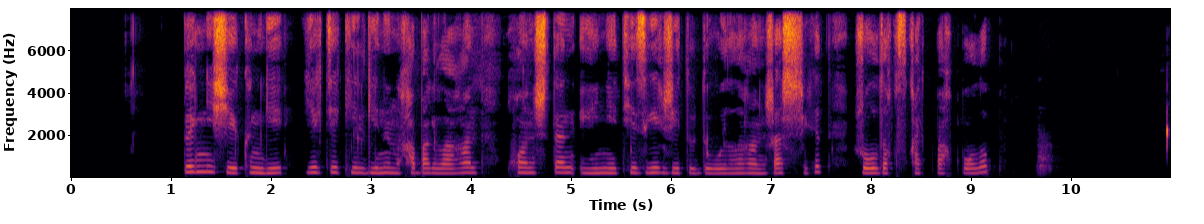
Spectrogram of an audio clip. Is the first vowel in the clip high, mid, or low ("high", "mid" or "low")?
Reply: high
